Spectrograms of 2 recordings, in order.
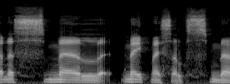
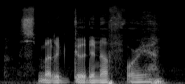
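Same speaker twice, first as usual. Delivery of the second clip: whispered speech. Whispering in a stranger's ear while being searched: whispering in his ear. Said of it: "I'm gonna whisper in his ear".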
